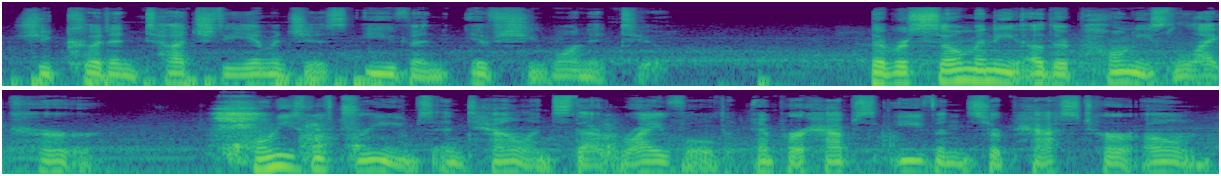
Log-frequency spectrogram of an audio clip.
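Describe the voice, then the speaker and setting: Low-voiced male dramatic story narrator. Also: unhurried, gravelly, background noise. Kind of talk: dramatic scripted fan fiction narration.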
